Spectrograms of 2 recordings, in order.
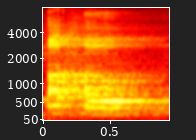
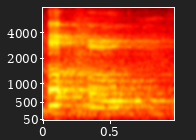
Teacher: that stop that happens in the middle of your throat, uh-oh, you can kind of feel your, not Adam's apple, Eve's apple, you can kind of feel your throat bob up and down, uh-oh, that's a glottal stop.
